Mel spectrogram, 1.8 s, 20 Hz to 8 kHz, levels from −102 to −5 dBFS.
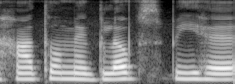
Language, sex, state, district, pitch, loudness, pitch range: Hindi, female, Jharkhand, Deoghar, 210 Hz, -18 LUFS, 200-215 Hz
